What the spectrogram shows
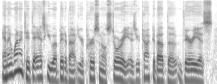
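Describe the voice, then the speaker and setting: A man's voice: mid-range voice, fast, darkish tone. Radio host guy asking stuff, kinda stumbly, table mic at a live event. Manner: conversational, stumbling restarts. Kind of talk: radio interview. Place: mosque event room, live broadcast table. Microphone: table mic with headphones.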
